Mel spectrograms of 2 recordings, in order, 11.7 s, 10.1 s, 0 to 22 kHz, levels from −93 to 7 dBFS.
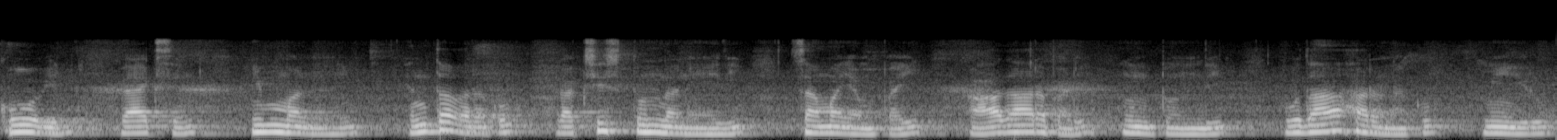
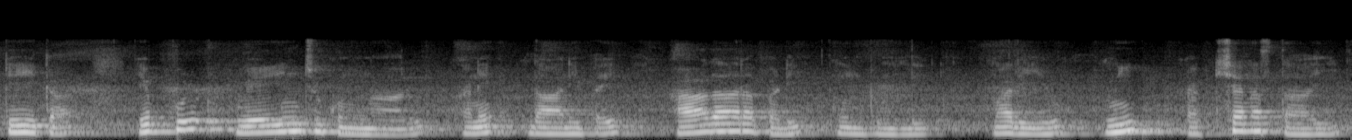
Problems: constant background noise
